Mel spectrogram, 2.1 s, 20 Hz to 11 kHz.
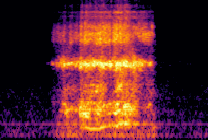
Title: snoring girl asmr4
